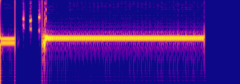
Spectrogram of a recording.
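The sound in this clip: Telephone tone during a call transfer. A brief tone and a few short blips are followed by a steady single-pitch tone lasting about two seconds, which then cuts off abruptly.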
